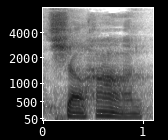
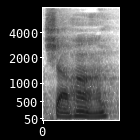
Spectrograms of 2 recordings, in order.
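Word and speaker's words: Sahagún: by Bernardo D San they uh pronounce it shaan you know kind of like lasagna you got that g that makes a different sound but shaan a uh Franciscan monk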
